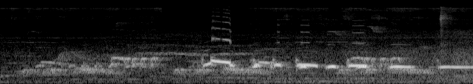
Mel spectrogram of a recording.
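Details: Bangkok-type zebra dove singing: faint murmuring coos at first, then a clear series of short falling coo notes about twice a second with a click before them; meant to coax other Bangkok zebra doves into song.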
